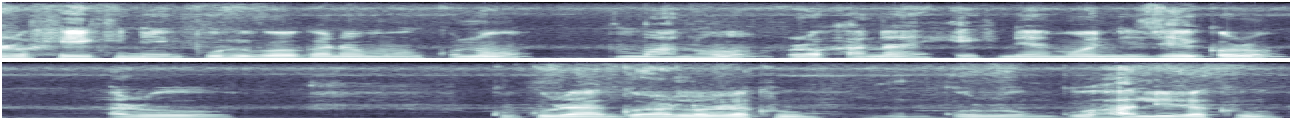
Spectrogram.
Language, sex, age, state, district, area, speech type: Assamese, male, 45-60, Assam, Majuli, rural, spontaneous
